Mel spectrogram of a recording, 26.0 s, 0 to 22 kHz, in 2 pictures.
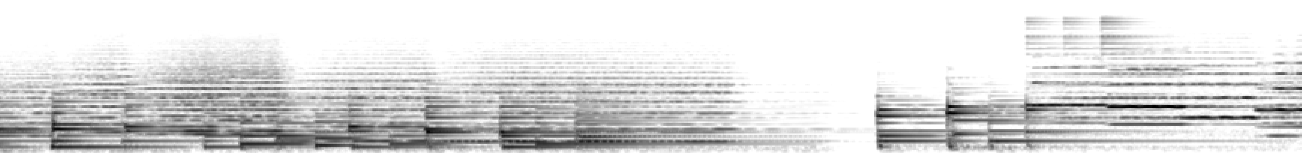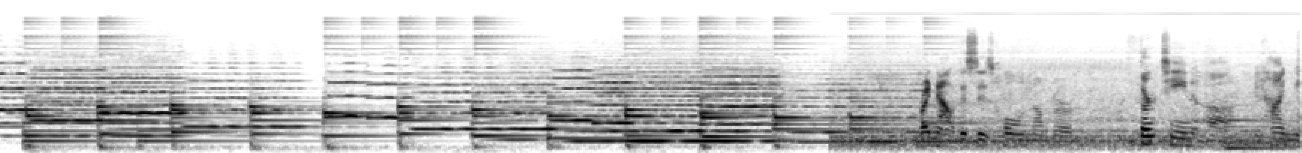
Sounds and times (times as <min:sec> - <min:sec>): Music: 0:00.0 - 0:23.6, 0:25.1 - 0:26.0.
